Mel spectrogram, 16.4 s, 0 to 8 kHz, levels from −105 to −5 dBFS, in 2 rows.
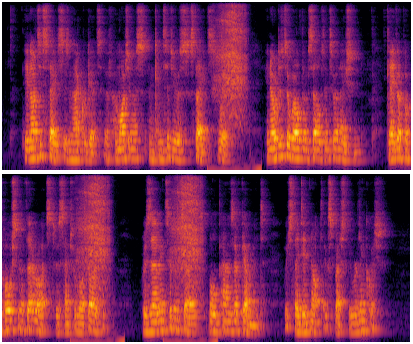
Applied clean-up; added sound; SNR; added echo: none; Engine; 10 dB; reverberation time 0.7 s.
